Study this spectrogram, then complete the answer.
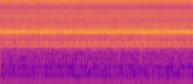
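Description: A Ford Ranger engine idles steadily during an oil flush, a constant low mechanical hum with a faint high whine, even and unbroken throughout.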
